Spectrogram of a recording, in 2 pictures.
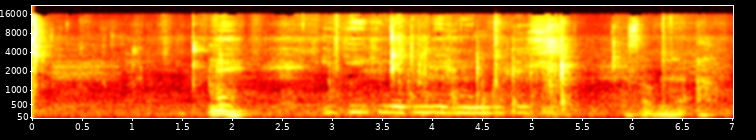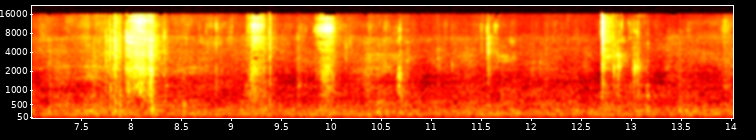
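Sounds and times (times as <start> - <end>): person chewing corn: 7.6 - 14.0
wet mouth smacks: 12.7 - 13.2.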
